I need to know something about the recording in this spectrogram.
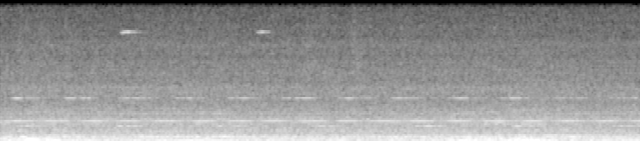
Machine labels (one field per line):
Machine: fan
